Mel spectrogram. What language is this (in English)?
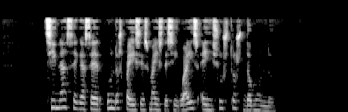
Galician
